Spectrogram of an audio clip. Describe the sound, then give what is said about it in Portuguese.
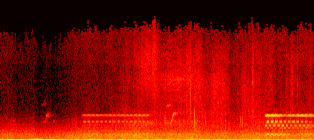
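A telephone rings in two bursts of high electronic tones, each about a second long, over a loud low rumbling noise, with no voices. “O telefone da formiga tocou”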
